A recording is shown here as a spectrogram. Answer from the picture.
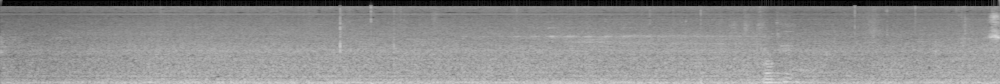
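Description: Steady low rumble that swells about a second in and holds evenly, like a vehicle engine running nearby.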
